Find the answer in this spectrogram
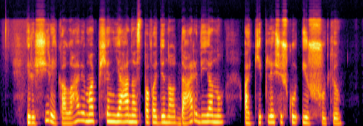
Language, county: Lithuanian, Klaipėda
